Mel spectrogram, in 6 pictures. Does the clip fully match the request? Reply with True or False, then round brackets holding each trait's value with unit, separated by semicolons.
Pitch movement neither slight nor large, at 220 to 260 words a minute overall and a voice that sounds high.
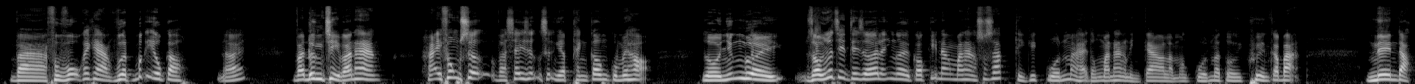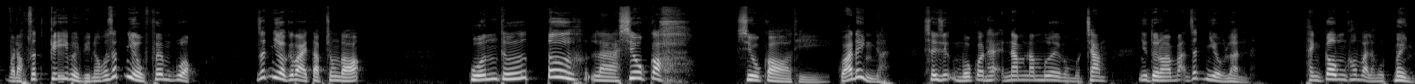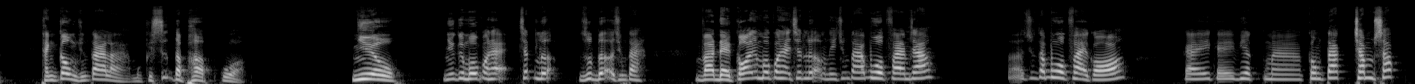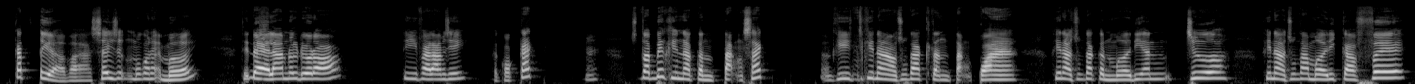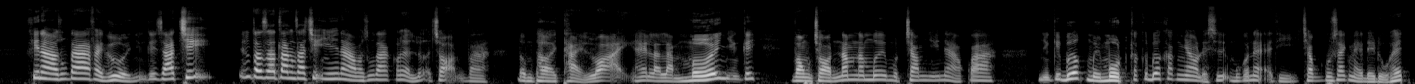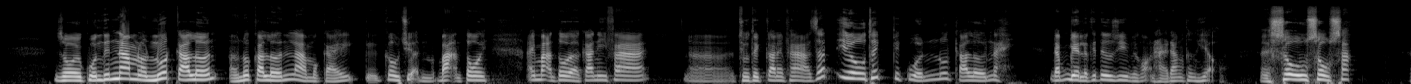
False (6.0 semitones; 250 wpm; 220 Hz)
